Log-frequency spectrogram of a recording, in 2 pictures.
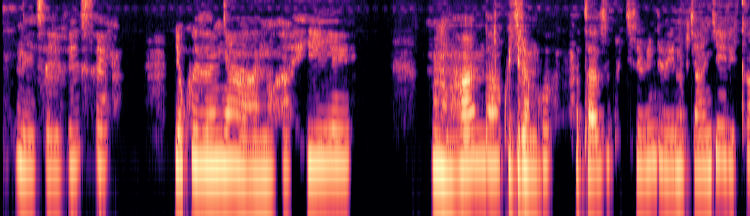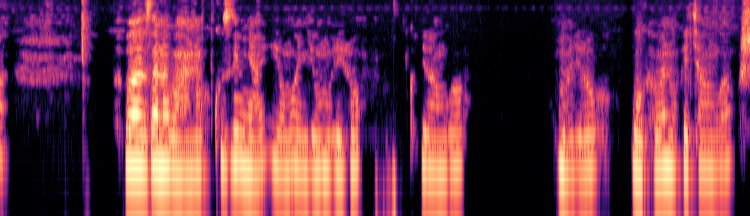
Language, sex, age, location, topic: Kinyarwanda, female, 25-35, Huye, government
